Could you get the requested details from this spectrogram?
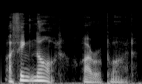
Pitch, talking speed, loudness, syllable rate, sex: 135 Hz, 210 wpm, -19 LUFS, 5.5 syllables/s, male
